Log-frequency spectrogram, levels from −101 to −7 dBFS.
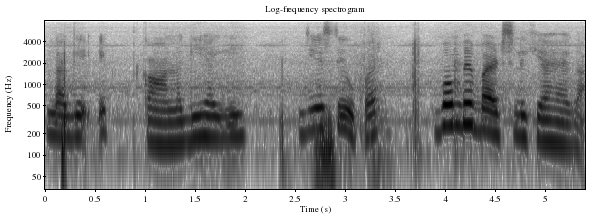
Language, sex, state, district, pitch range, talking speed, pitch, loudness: Punjabi, male, Punjab, Kapurthala, 140-195 Hz, 135 wpm, 170 Hz, -18 LUFS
